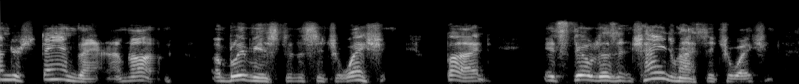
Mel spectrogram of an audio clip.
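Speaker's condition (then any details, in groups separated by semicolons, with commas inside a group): Cerebral palsy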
